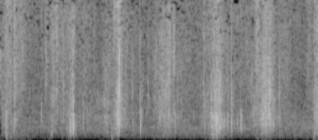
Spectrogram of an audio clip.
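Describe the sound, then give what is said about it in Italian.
Irregular footsteps crunch and scuff over slippery stones and mud on a steep trail from San Sebastian to Orio. The steps keep a steady hiking pace and are moderately quiet, with a few sharper scrapes and no voices. “Scarpinando per i sentieri scoscesi, e scoscesi è dire poco, che da San Sebastian conducono a Orio, tappa intermedia prima della destinazione Sarauz, ero concentrato sulle pietre viscide, sui torrentelli di fango, sulle cadute da evitare, insomma.”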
